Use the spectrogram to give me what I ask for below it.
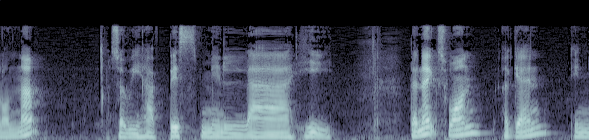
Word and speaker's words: Bismillahi: Kasra before the name of Allah makes the Lam of Allah go tarqiq, i.e. light.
